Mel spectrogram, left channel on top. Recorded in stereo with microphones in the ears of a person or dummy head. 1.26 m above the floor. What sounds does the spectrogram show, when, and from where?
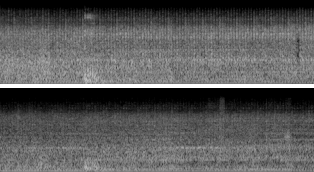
0.8 s a thud: 30° left (ahead or behind)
